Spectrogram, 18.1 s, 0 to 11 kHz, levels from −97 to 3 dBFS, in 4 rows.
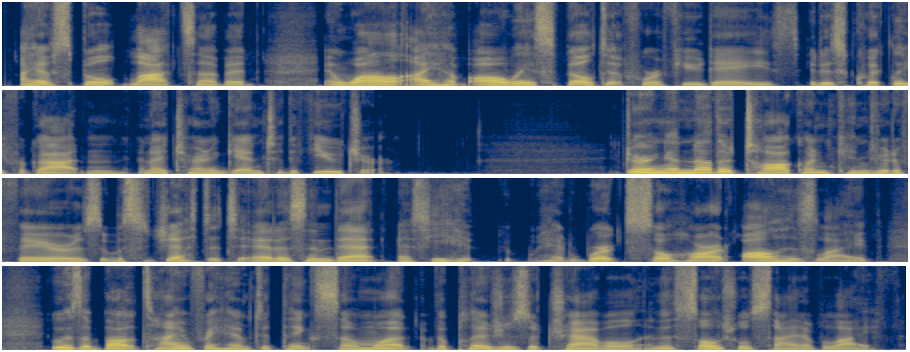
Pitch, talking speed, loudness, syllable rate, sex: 160 Hz, 230 wpm, -21 LUFS, 6.2 syllables/s, female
